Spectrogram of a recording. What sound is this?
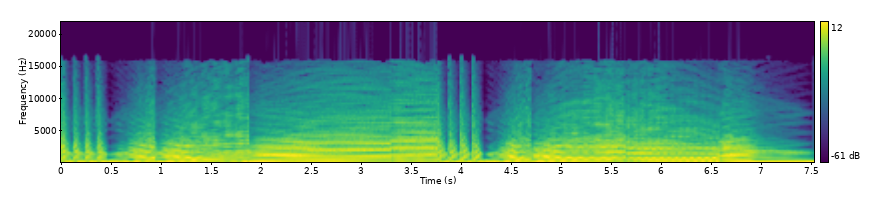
Sytrus Growl 1
A little growl made for an upcoming song, you can have this fo fweee!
